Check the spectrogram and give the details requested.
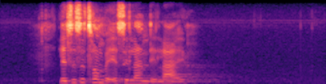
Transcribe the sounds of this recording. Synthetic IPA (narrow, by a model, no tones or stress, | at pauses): lesisitʰɔmbʱɛesilandʱɛlaːjɔ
